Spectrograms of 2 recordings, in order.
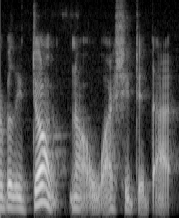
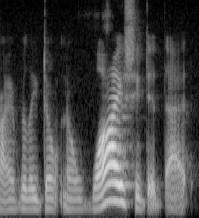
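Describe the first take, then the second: First: Don't punched louder with a falling tune; stress on don't. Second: Why hit loud with a falling tune; stress on why. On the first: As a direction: lean hard on the word don't. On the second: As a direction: make the word why carry the question. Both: Shown as a demonstration. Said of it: "various different ways to say this".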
